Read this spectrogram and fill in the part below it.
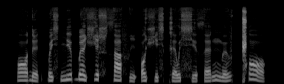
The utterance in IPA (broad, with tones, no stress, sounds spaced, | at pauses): ɔ˧ ɗ e˩ k͡p ø˧ sʲ nʲ ɔ˥ ɓ ɛ˥˩ ç e˥ ɬ θ a˧ f i˩ ʔ ɔ˧ ç ɪ˩˥ sʲ k ɛ˩˥ w sʲ ʊ˩ θ ɛ˩˥ ŋ͡m ø˩˥ v ǁ ɔ˥˩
